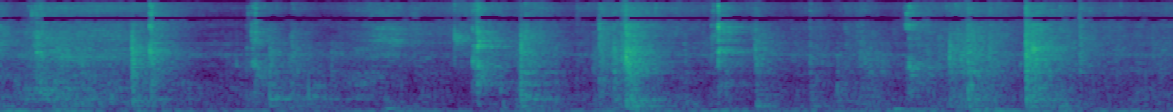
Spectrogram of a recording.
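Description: Eating by hand: irregular soft clicks and smacks from chewing and from fingers picking food off steel platters.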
